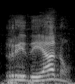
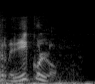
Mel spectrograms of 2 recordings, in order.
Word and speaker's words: ridículo: Que a todas estas el gordo Julio César más grosero me decía, padre, no se dice ridículo. Entonces, ¿cómo se dice? Me decía, es que se dice ridiano. Y dije, no, se dice ridículo.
